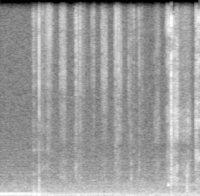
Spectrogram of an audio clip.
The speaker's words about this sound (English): So I'll grab some scissors, and I will trim down this here.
